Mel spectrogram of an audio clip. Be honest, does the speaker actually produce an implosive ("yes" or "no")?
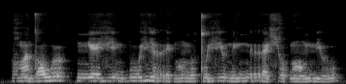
yes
